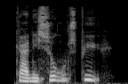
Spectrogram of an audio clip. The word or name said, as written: garnisonsby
